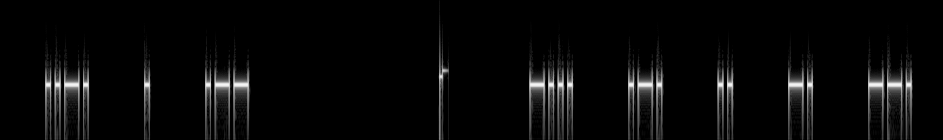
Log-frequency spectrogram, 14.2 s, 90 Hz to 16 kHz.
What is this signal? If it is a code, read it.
Morse code, heard as a keyed tone, about 17 wpm, spaced as for 8 wpm, 700 Hz. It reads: FEW BRING
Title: 4x Character Spacing - Top 500 Words - 17wpm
